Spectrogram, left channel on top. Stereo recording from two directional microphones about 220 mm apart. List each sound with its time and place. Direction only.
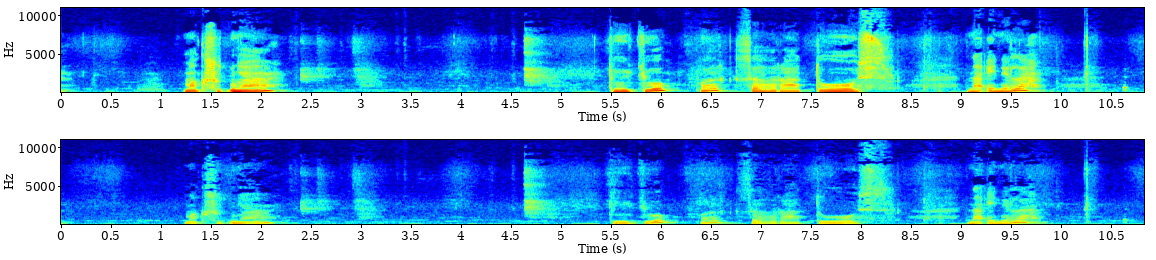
1.2 s speech: 45° left (ahead or behind)
5.4 s speech: 40° left (ahead or behind)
